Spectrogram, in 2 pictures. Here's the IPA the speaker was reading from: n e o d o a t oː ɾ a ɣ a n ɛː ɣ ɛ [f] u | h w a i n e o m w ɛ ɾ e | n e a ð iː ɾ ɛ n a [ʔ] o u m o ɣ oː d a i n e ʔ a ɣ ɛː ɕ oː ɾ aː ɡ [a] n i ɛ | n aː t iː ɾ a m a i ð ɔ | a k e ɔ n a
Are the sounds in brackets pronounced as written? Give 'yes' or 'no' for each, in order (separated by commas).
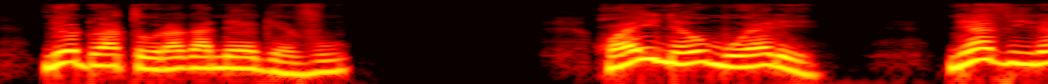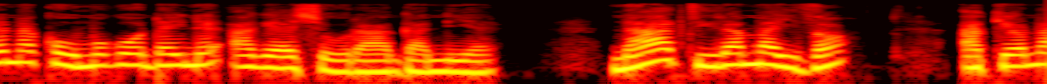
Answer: no, no, yes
